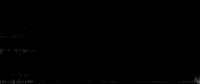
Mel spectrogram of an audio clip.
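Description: A short, faint breath out from a man pausing at the microphone, then near silence with a faint steady low hum.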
